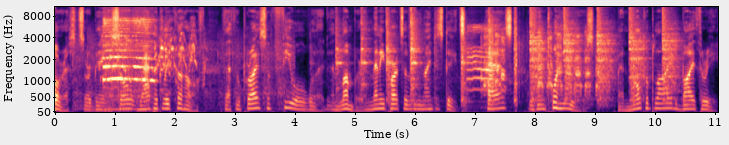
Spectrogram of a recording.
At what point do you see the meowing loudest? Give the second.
1 s.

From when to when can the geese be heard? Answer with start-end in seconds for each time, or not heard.
0.7-2.5, 7.0-9.1.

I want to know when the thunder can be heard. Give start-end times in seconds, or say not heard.
not heard.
